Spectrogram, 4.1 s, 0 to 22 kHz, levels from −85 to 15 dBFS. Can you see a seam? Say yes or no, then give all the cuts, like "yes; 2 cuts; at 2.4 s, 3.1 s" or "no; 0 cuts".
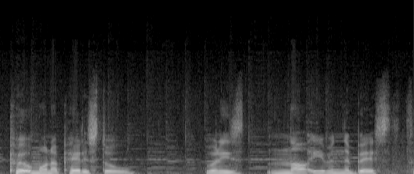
no; 0 cuts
